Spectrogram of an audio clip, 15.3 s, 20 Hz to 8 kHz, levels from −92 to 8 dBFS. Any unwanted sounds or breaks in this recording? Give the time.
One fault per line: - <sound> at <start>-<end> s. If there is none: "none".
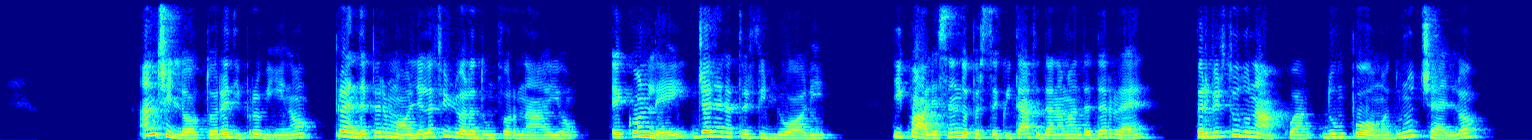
none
